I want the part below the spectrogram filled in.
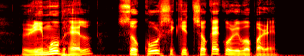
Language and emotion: Assamese, neutral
